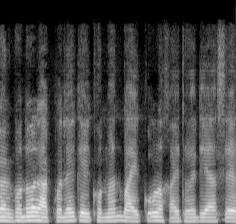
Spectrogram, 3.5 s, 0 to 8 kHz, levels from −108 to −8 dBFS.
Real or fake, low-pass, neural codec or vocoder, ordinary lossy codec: fake; 7.2 kHz; codec, 32 kHz, 1.9 kbps, SNAC; MP3, 64 kbps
